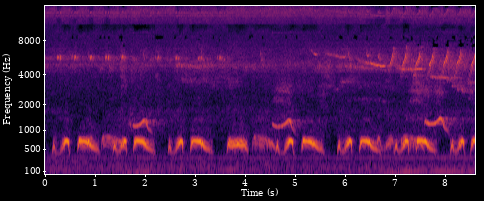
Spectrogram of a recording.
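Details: Caged decoy spotted dove calling to pull in a wild dove that pays no heed and moves off; repeated low rolling coo phrases with short pauses, occasional thin whistles, a burst of high ticking notes near the end.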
